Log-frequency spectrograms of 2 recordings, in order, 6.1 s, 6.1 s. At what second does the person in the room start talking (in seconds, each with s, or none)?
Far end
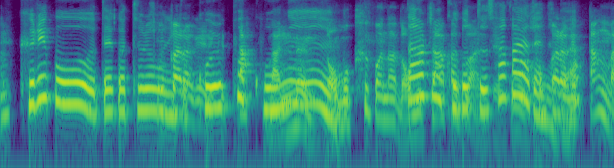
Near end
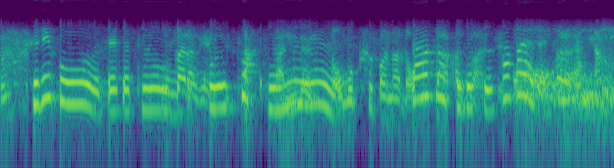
5.1 s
